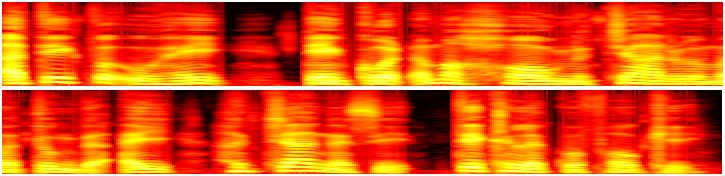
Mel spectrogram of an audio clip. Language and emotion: Manipuri, happy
